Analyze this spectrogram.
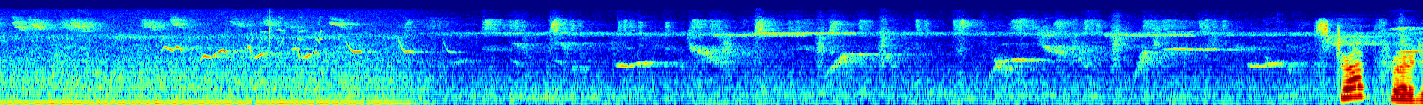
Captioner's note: birds chirping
